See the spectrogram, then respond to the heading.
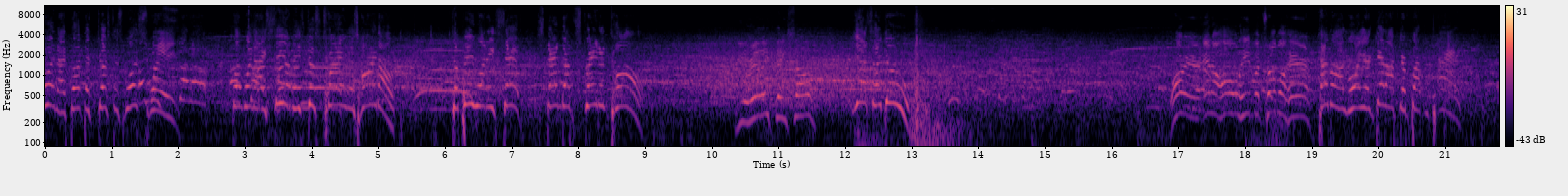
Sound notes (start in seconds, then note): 13.3 crowd yelling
